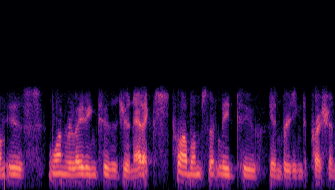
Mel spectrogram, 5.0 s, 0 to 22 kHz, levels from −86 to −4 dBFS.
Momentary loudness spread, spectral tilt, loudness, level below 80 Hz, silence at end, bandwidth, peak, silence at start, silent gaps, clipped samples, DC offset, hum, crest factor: 9 LU; -3.5 dB/octave; -30 LUFS; -70 dBFS; 0 s; 4.1 kHz; -12 dBFS; 0 s; none; under 0.1%; under 0.1%; none; 18 dB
